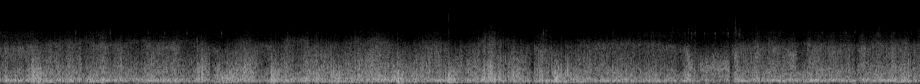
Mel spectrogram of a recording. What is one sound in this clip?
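A motorbike engine roars steadily up close.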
